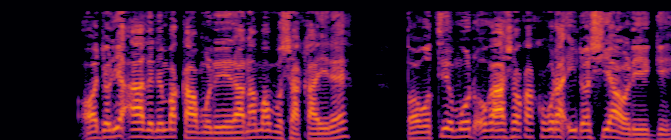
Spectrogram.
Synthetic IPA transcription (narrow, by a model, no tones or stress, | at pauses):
ɔɲd͡ʑɔɾjaʔaðenemakamoɾeɾeɾanamamoɕakaeɾɛ | tɔɣotiemoːdoːɣaːɕ̬ɔːkakoɣoɾaʔidɔɕjaɔɾeːɡe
